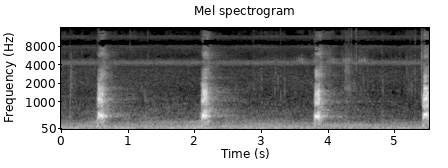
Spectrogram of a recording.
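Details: A dog barking while running after a squirrel: four sharp, single barks spaced about one and a half seconds apart, with a steady faint high tone and low background rumble.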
